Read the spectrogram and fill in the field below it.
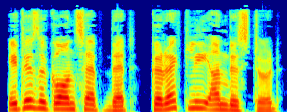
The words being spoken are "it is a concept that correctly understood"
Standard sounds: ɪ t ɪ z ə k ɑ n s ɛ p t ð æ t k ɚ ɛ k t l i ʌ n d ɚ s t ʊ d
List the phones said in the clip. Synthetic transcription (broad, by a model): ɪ t ɪ z ə k ɑ n s ɛ p t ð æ t k ɚ ɛ k t l i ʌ n d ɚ s t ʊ d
